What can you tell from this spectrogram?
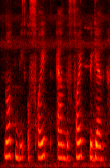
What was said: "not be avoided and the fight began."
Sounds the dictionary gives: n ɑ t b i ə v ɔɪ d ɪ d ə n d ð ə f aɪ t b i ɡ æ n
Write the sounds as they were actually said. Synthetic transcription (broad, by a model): n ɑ t b i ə f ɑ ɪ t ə n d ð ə f aɪ t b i ɡ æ n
